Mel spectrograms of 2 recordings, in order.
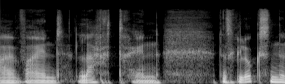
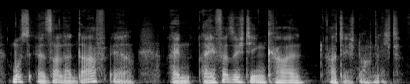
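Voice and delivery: ordinary delivery

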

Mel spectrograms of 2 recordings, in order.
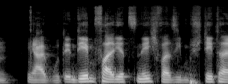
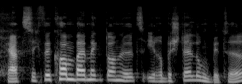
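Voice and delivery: drive thru speaker; 7 semitones higher than usual. Retold or imitated. Parodiert McDonald's-Bestellansage.

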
